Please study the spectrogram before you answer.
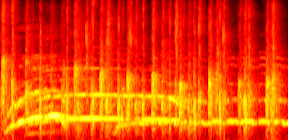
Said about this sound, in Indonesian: Tepuk tangan.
